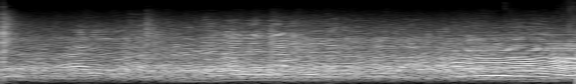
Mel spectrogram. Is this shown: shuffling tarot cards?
no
